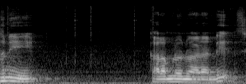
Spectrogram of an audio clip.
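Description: A man speaking in Telugu, broken by a pause of about a second in which faint clicking is heard before he speaks again.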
